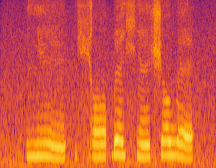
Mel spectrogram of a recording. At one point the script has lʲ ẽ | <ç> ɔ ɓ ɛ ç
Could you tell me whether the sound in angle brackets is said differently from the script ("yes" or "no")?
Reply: no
